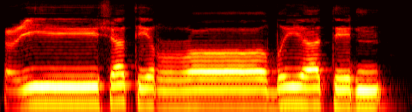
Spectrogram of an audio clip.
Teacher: তানউইনটা রর মধ্যে প্রবেশ করে গেছে, তানউইনটাকে গুন্না করতে হবে না, গুন্না ছাড়া পড়তে হবে। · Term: ইদগামে বেলা গুন্না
